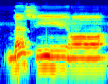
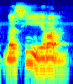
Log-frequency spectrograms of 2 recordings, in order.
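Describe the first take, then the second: First: The word ends with a long vowel. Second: The word ends with an n sound. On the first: The speaker calls it right. "tapi kita baca sami'a alima basira" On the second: The speaker calls it wrong. "maka bukan sami'an aliman basiron"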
